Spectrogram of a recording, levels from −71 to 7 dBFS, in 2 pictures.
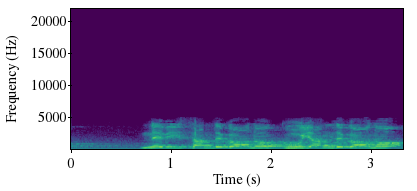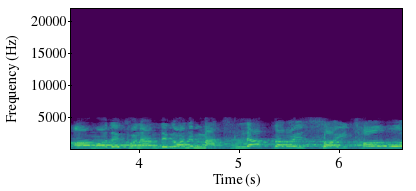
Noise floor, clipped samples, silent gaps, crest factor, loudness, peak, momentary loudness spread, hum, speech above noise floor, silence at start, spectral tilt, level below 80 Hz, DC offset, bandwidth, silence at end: -38 dBFS; under 0.1%; none; 12 dB; -16 LUFS; -4 dBFS; 3 LU; none; 23 dB; 0 s; -7.5 dB/octave; -60 dBFS; 1%; 5.2 kHz; 0 s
